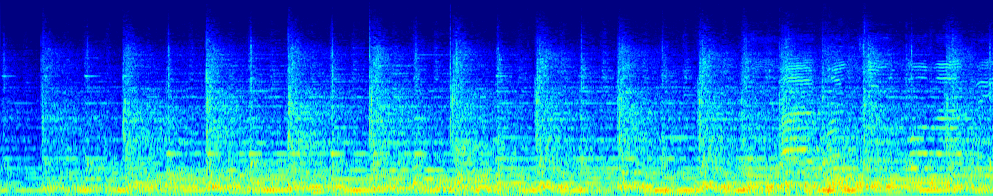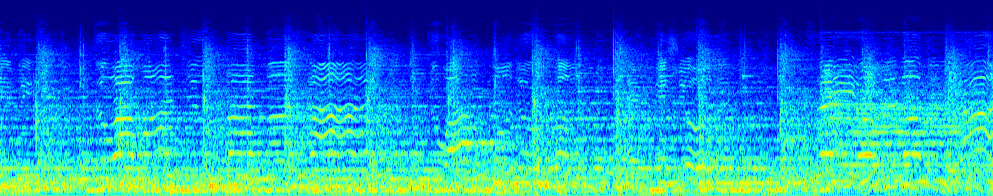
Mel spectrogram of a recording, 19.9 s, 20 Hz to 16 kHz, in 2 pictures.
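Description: A 1960s girl-group pop rock song plays loud and full, with a steady, driving drum beat under dense layered instruments and what sounds like sung vocals, continuous throughout.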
